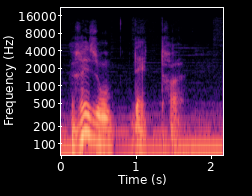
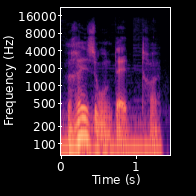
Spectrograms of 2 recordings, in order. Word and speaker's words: raison d'être: For reference, in French we would say it as raison d'être. Raison d'être. Raison d'être.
